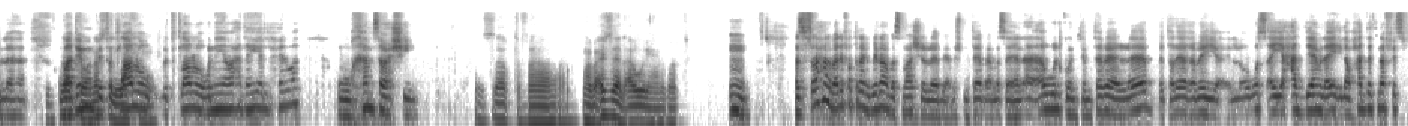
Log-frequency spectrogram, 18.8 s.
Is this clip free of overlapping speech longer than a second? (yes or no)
no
